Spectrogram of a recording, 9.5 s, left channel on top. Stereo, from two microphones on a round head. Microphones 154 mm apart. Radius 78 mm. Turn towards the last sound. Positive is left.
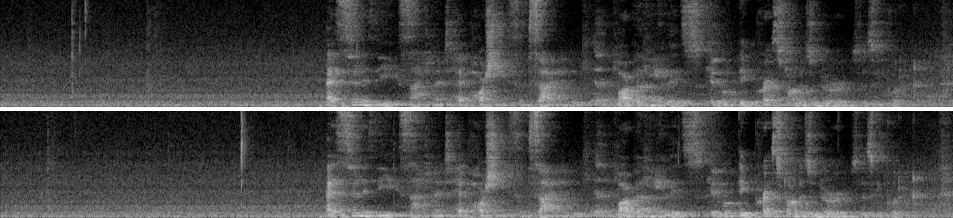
turn(degrees=-65)  # may be behind; listen again after turning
